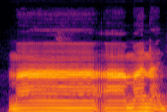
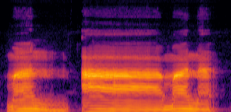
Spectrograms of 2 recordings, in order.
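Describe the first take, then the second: First: The n is not pronounced clearly before the vowel. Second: The n is pronounced clearly before the vowel. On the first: The speaker calls it wrong. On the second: The speaker calls it right. "harus jelas"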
